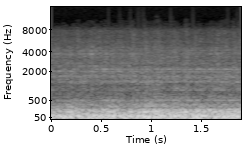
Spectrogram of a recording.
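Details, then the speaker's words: 4-pipe fan coil unit not cooling, set to cooling mode during troubleshooting: steady low rumbling whoosh with no knocks or squeals as blower spins up and runs evenly. "Snowflake and fan it came on yeah all right hold on I hear the fan"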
